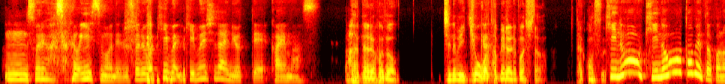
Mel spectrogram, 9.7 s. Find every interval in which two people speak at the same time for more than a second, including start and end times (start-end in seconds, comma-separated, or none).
none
